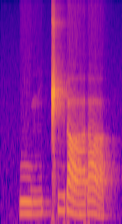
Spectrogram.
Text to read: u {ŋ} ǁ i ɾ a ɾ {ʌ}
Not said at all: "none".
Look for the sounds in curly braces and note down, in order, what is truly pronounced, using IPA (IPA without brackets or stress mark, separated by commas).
ŋ, a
